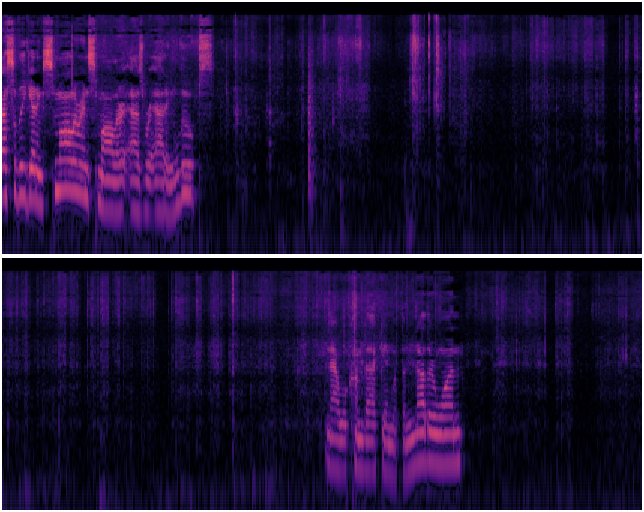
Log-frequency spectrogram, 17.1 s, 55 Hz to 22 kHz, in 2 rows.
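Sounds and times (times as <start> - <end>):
ribbon rustling and crinkling: 0.0 - 17.0.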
